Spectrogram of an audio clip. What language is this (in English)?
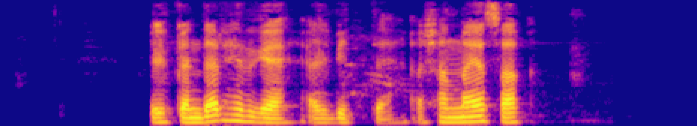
Bashkir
